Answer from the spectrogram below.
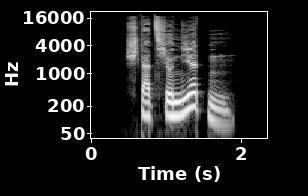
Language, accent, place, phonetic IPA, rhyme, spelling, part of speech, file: German, Germany, Berlin, [ʃtat͡si̯oˈniːɐ̯tn̩], -iːɐ̯tn̩, stationierten, adjective / verb, De-stationierten.ogg
- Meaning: inflection of stationiert: 1. strong genitive masculine/neuter singular 2. weak/mixed genitive/dative all-gender singular 3. strong/weak/mixed accusative masculine singular 4. strong dative plural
